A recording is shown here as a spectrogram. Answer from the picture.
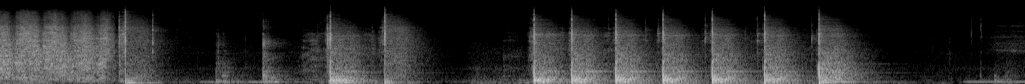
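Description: A metal body file rasping in quick strokes across the bare, guide-coated sheet steel of a truck bedside, showing up the high spots. After a lull comes a run of about seven sharp, evenly spaced strokes, roughly two a second.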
